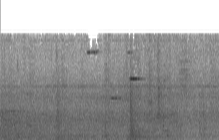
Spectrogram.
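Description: A low, steady mechanical rumble that fades about three seconds in, with one short sharp sound just before it fades.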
